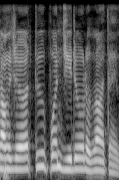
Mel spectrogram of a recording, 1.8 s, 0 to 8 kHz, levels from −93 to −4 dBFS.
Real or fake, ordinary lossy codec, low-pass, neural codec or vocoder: fake; none; 7.2 kHz; codec, 44.1 kHz, 7.8 kbps, Pupu-Codec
